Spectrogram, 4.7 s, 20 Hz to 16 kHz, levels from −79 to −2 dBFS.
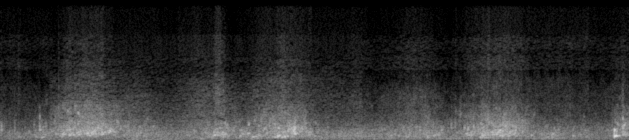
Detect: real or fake fake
